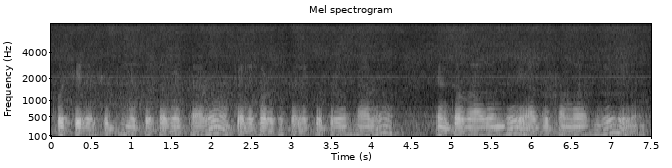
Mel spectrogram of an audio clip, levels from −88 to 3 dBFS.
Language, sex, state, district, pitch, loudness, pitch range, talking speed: Telugu, male, Telangana, Nalgonda, 90 Hz, -30 LUFS, 85-105 Hz, 95 wpm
